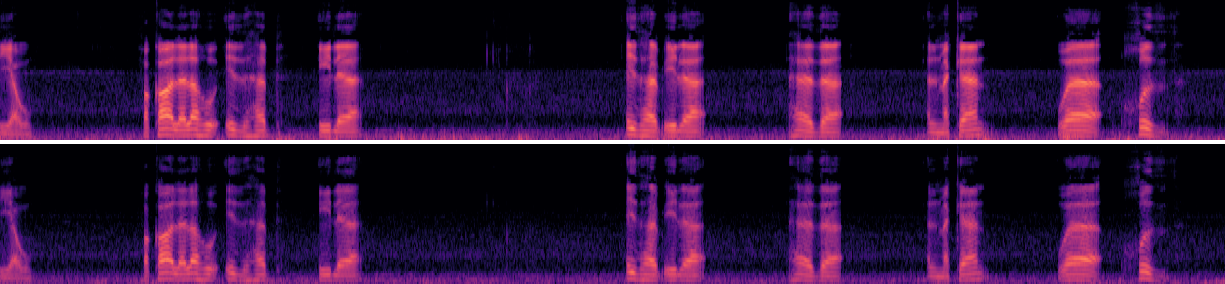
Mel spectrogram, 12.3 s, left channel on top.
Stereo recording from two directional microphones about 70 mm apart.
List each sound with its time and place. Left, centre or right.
1.4 s speech: centre
6.2 s speech: centre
